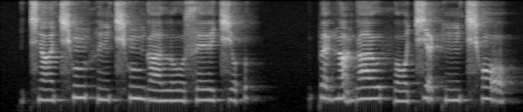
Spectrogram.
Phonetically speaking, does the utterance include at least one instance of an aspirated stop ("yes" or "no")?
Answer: yes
